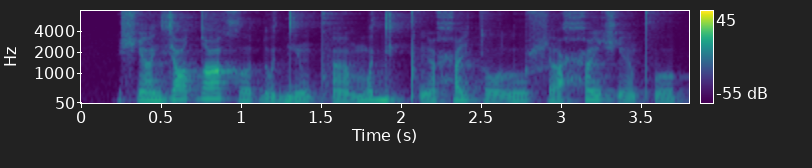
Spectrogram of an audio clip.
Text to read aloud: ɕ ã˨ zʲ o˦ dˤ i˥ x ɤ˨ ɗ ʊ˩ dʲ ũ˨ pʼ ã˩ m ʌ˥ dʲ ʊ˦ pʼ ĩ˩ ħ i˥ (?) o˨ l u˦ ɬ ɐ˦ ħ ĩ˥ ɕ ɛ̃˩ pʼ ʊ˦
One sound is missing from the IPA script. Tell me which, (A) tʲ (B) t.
B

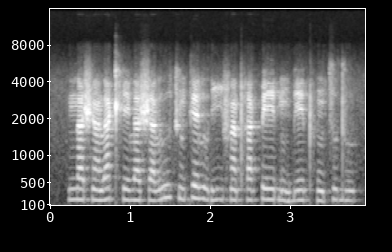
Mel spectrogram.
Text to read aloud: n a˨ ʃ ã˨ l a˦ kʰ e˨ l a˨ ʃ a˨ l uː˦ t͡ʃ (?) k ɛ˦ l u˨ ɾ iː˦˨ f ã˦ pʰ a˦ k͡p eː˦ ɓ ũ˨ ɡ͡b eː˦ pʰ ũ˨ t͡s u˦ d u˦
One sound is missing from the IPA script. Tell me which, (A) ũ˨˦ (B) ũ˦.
A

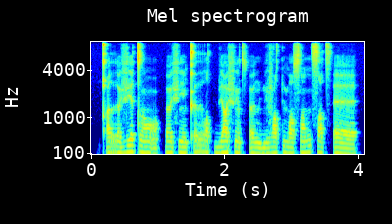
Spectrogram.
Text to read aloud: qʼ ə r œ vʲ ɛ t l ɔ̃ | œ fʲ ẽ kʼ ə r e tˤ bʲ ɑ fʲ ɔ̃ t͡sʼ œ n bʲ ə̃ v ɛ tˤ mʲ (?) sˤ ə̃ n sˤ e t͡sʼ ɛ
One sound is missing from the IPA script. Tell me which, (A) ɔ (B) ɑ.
A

